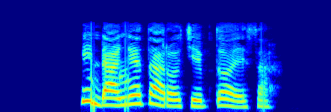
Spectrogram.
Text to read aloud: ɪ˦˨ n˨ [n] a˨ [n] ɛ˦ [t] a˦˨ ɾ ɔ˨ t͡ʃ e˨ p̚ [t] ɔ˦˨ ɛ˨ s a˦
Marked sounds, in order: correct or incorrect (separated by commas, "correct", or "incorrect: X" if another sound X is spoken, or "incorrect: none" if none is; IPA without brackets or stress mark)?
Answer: incorrect: d, incorrect: ŋ, correct, correct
